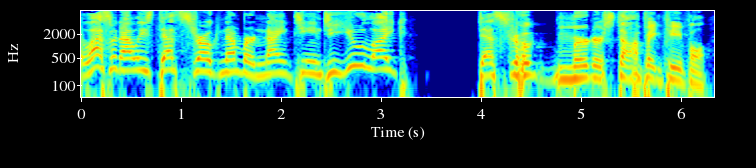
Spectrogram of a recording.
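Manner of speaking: normal talking voice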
